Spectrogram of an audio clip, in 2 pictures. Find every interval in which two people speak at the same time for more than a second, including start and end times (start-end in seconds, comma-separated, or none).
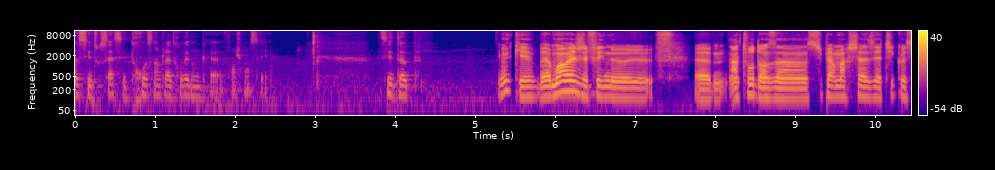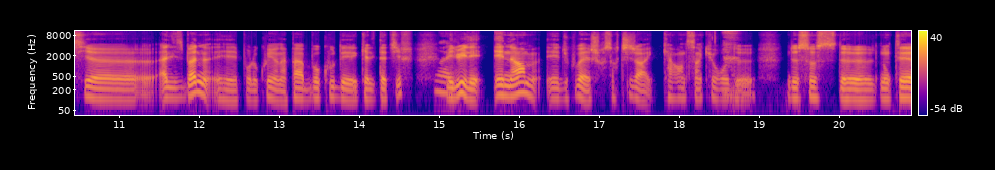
none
